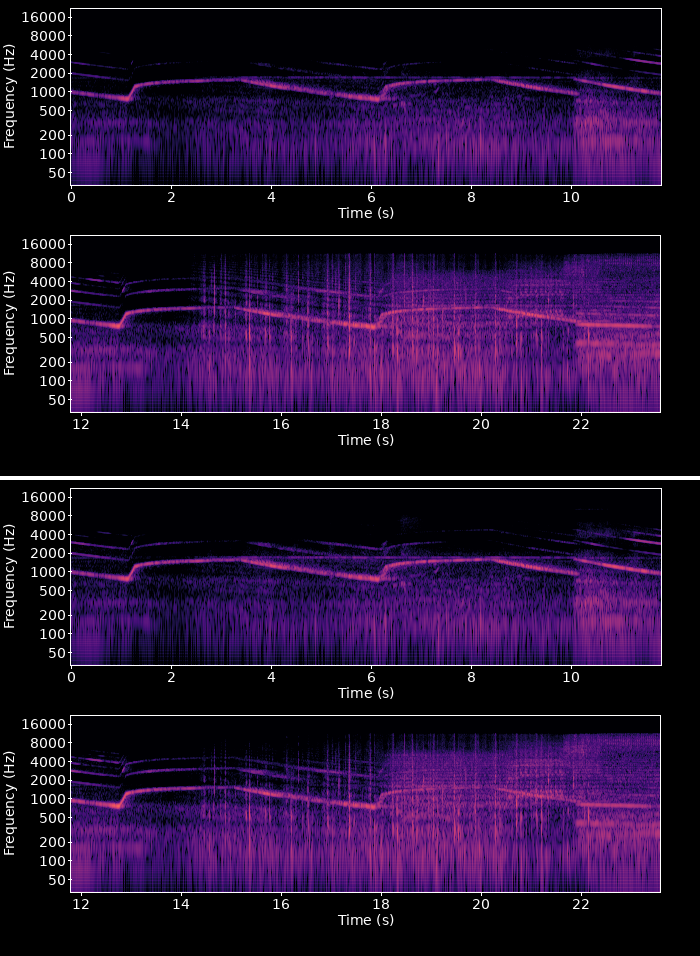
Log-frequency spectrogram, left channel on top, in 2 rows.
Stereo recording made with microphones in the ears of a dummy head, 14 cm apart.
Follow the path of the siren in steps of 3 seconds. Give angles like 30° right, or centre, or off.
70° right, 60° right, 50° right, 40° right, 20° right, 10° left, 40° left, 50° left.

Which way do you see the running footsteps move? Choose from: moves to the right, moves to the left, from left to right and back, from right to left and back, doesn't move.
moves to the right.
